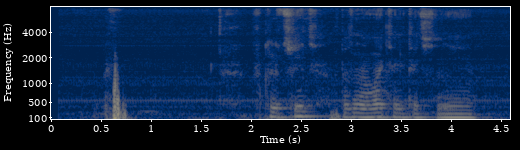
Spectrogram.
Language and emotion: Russian, neutral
